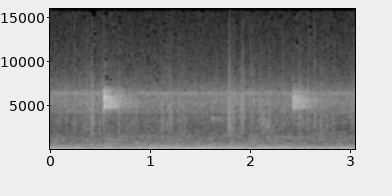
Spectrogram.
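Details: Summer Tanager at Muyil, Mexico, on December 15, 2017, gives two brief, sharp, high call notes about two seconds apart over a faint low hum.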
